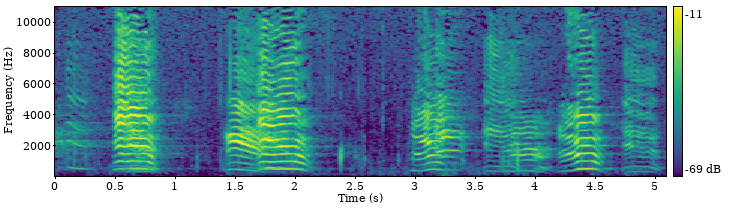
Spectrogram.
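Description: A deer gives a run of five or six nasal, wavering bleats, each under a second, in quick succession over a quiet background.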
